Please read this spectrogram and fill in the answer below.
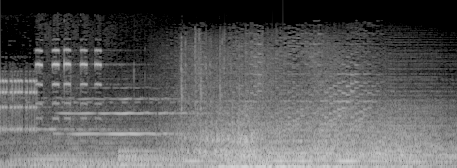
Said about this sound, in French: Voilà, on entend déjà le son typique du Minitel, hein. C'est-à-dire qu'on était quand même dans les premières communications numériques, mais par téléphone à impulsion, comme nos premiers modems.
